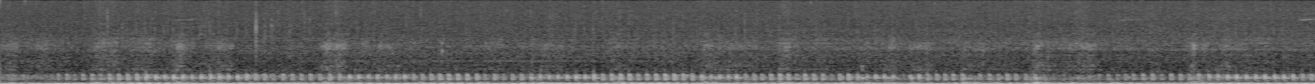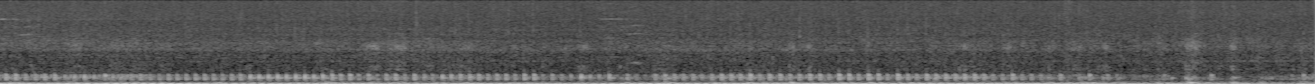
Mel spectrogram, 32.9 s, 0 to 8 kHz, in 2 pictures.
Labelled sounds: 2.0	2.9	killer whale, southern resident, J pod, call S01, 1.9 to 4.1 kHz
13.8	14.6	killer whale, southern resident, J pod, call S01, 2.1 to 4.2 kHz
16.1	17.1	killer whale, southern resident, J pod, call S01, 1.8 to 4.9 kHz
23.9	24.7	killer whale, southern resident, J pod, call S01, 0.44 to 7.2 kHz

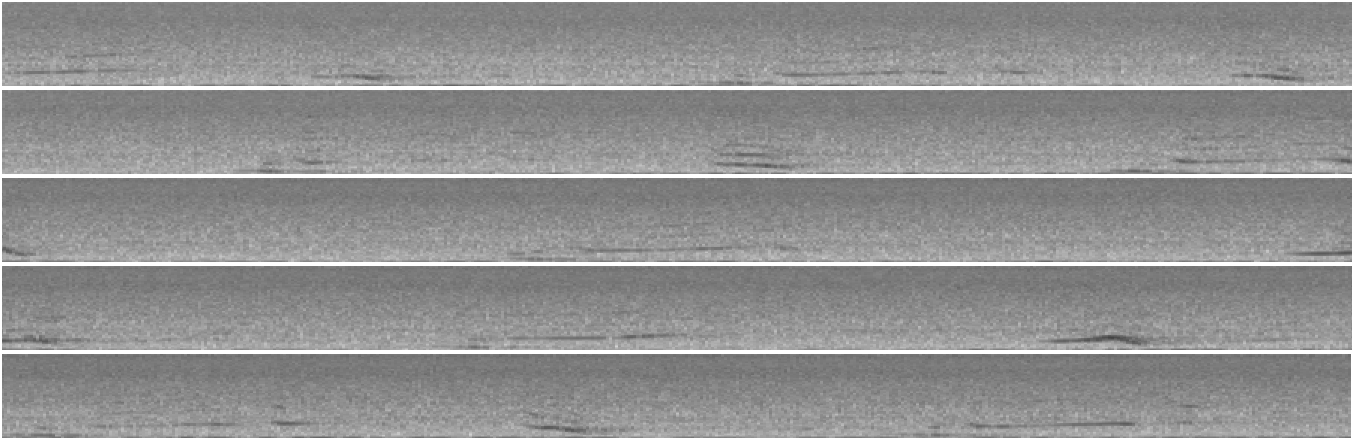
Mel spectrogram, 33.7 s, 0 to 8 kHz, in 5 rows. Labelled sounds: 0.3	0.6	humpback whale, 0.99 to 1.2 kHz

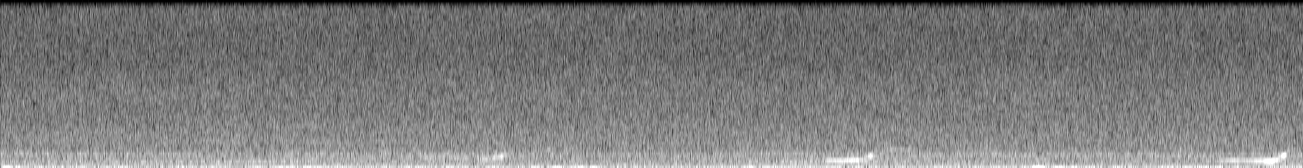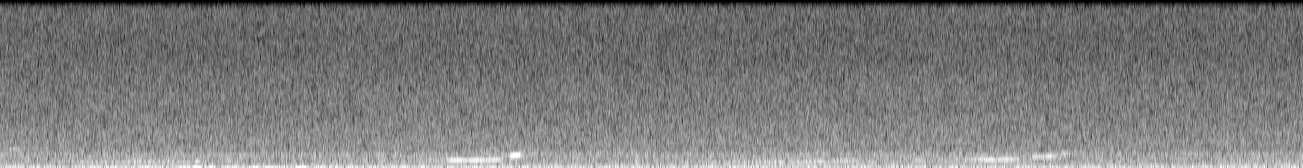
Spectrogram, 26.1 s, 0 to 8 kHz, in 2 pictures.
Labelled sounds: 8.8	9.1	humpback whale, 0.83 to 0.99 kHz

